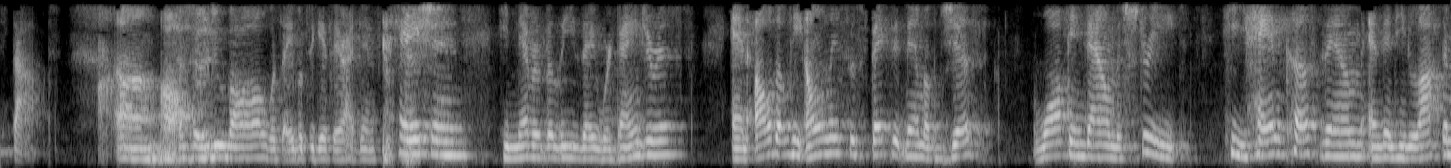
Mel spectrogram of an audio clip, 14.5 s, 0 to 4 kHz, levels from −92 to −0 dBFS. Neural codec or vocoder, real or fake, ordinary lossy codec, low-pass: codec, 16 kHz in and 24 kHz out, 2.2 kbps, FireRedTTS-2 codec; fake; MP3, 24 kbps; 3.6 kHz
